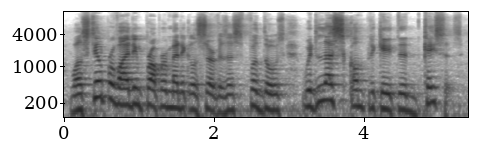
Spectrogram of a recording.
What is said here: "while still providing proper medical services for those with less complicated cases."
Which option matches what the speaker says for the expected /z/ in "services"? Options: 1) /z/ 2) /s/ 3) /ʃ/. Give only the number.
2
